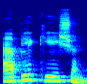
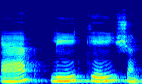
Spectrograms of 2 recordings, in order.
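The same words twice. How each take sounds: First: Said in the usual way. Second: "एप्लीकेशन" as four slow, separate syllables: ऐप-ली-के-शन; split into syllables. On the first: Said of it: "next है four syllabic". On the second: Shown as a demonstration. Teacher demonstrating four syllables, "एप्लीकेशन" slowly broken up. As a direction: break "एप्लीकेशन" slowly after each syllable. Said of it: "चार syllables हो जाएंगे".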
